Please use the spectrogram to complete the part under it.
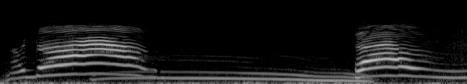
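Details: Loud cat cries: a sharp, harsh meow that trails into a long descending moan, then a second strident, bright-edged yowl that settles into a steady wail.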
